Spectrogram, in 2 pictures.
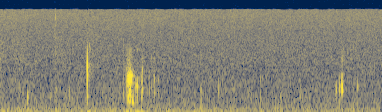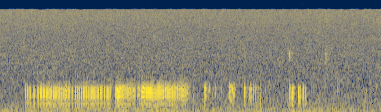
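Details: Belly noises recorded as no-talking ASMR: soft gurgles and pops, then a drawn-out whining, bubbling growl lasting about a second; ordinary stomach growling, borborygmi.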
